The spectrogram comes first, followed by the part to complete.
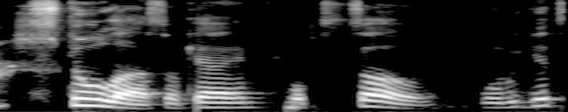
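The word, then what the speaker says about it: στῦλος: pillars in a Greek it Strong's G 4769 pronounced as stool us stool us okay so when we get to the point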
